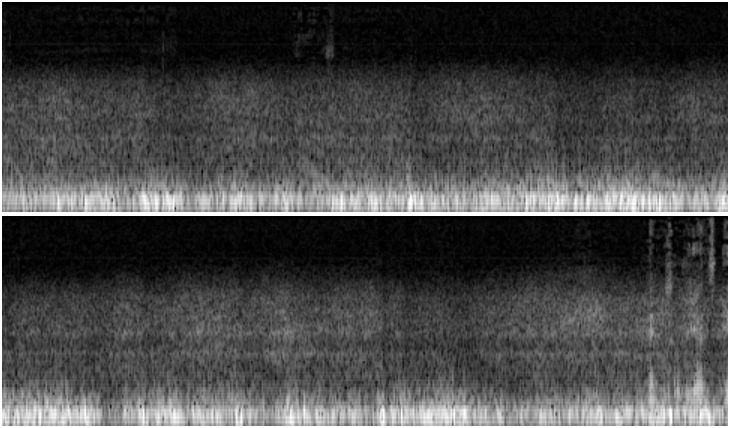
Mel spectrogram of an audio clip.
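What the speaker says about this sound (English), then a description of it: "It is a slight bit blustery today" Blustery wind buffeting the microphone at the Manchester Airport runway visitor park, a loud, constant low rumble that swells and eases, under a voice, with a distant aircraft faintly mixed in.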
